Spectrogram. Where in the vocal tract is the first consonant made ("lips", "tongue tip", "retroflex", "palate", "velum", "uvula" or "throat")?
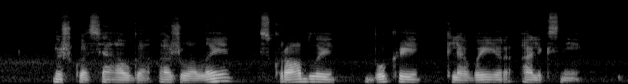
lips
